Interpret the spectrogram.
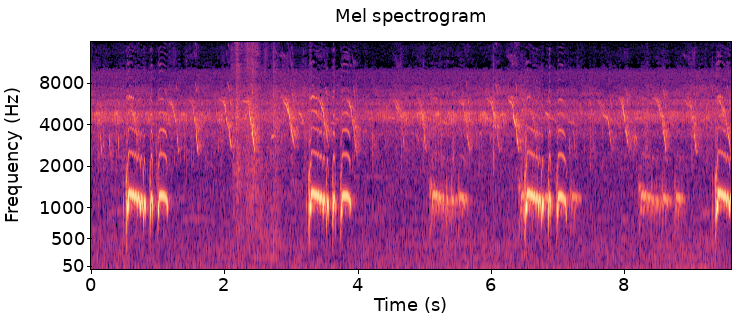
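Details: Local zebra dove singing actively: short bright cooing phrases of rapid stuttering notes, repeated roughly every three seconds, with softer trilled coos between, over constant thin high chirping from other birds.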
